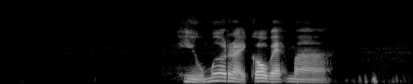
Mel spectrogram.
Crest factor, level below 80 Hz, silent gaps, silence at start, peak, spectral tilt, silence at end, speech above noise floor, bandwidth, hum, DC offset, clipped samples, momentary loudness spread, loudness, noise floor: 24 dB; -66 dBFS; none; 1.8 s; -6 dBFS; -6.5 dB/octave; 0.35 s; 43 dB; 11 kHz; none; under 0.1%; under 0.1%; 23 LU; -25 LUFS; -68 dBFS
